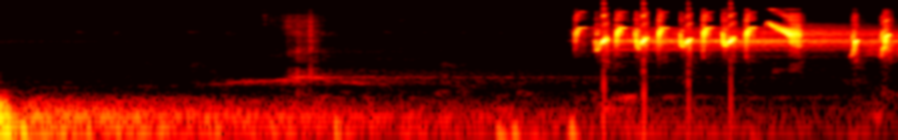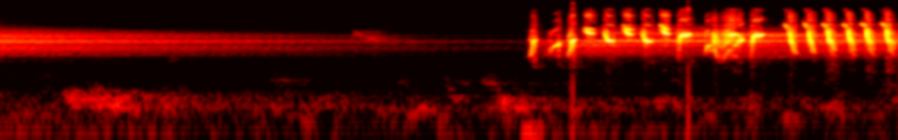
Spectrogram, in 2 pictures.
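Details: Widani-style European goldfinch song: two rapid, high twittering phrases mixing sharp chirps and a short buzzy trill, with a long silent gap between them; faint low rumble at the very start.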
